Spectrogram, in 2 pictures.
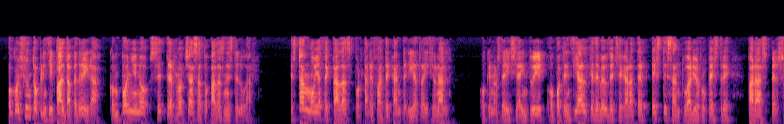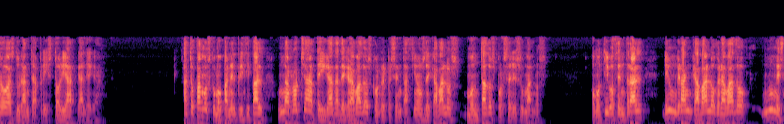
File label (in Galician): galego; PEDREIRA1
